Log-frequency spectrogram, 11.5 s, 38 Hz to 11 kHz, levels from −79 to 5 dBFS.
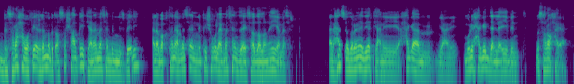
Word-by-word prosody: بصراحة 105 +6 0
هو 105 -1 +5
في 130 +2 +2
أشغال 115 +4 +2
ما 125 - +4
بتأثّرش 105 +5 -3
على 115 - +2
البيت، 135 -1 -2
يعني 90 +3 +2
أنا 110 - +2
مثلًا 110 -3 0
بالنسبة 90 +1 0
لي 135 +4 -3 0.3
أنا 95 - +4
باقتنع 100 +5 +1
مثلًا 110 +3 -1
إن 95 -4 -3
في 110 - -4
شغلة 110 -3 +1
مثلًا 105 +2 -3
زي 90 -2 +3
صيدلانية 90 +2 +1
مثلًا، 80 -2 -8 0.7
أنا - - 0
حاسس 135 -2 -1
الصيدلانية 110 +3 +4
ديَّة 115 +1 +3
يعني 85 -1 -3
حاجة 110 -4 +2
م 80 -2 -6
يعني 75 +1 -6
مريحة 110 +3 +1
جدًا 115 0 +3
لأي 90 +3 0
بنت، 85 -3 -7 0.2
بصراحة - - 0
يعني، - - -6
100 Hz, 195 wpm, -22 LUFS, 90-115 Hz, 0.7 s, هو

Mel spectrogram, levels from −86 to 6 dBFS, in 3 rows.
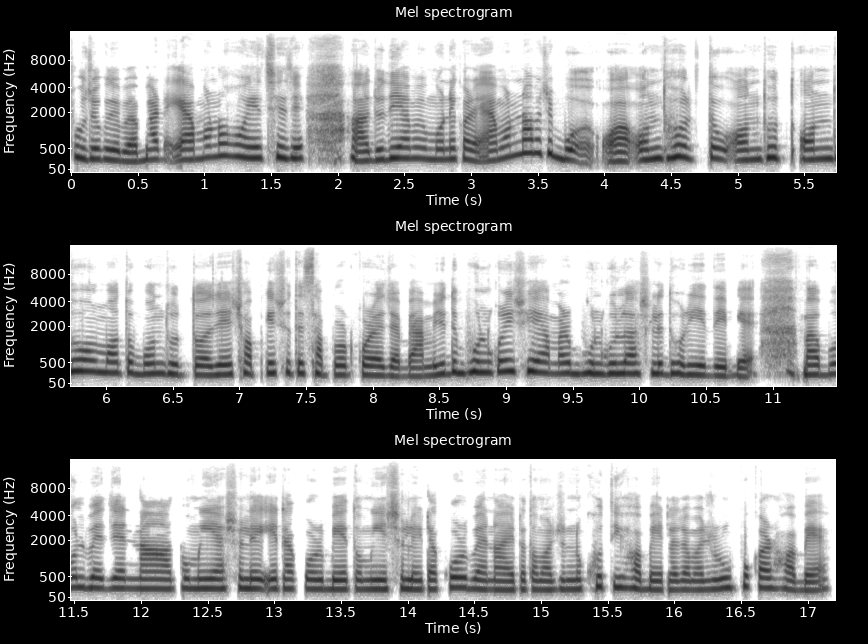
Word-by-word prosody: সুযোগ 255 -4 +1
দিবে। 210 -3 +1
বাট 240 0 -1 0.2
এমনও 285 +6 -1
হয়েছে 270 0 +1
যে 265 - +4 0.4
আ - - +3
যদি 240 +3 +2
আমি 265 0 -4
মনে 245 +1 -1
করি 245 -3 +1
এমন 275 +6 -2
না 385 - +5 0.2
যে 365 - +5
ব - - 0 0.3
অয়া 205 0 +3
অন্ধত্ব 265 +2 +1 0.2
অন্ধত 245 +3 +1 0.2
অন্ধর 270 +4 +3
মতো 255 0 0
বন্ধুত্ব 235 -3 -1 0.2
যে 215 - +4
সবকিছুতে 245 +1 -1
সাপোর্ট 210 -2 -1
করা 205 -1 +3
যাবে। 180 -1 -2
আমি 195 - -4
যদি 265 - 0
ভুল 275 -1 +5
করি 280 +1 +4
সে 290 - +4
আমার 240 +1 -1
ভুলগুলো 240 0 +2
আসলে 240 -1 -1
ধরিয়ে 215 -3 +2
দেবে 185 -2 0 0.4
বা 215 - +4
বলবে 235 0 +1
যে, 225 - +2
"না 215 - +2 0.2
তুমি 220 -1 0
আসলে 220 0 0
এটা 215 0 -1
করবে 205 -1 +1
তুমি 205 0 0
আসলে 210 +1 0
এটা 205 - -1
করবে 235 -3 +2
না। 195 - 0
এটা 195 +1 -3
তোমার 195 -1 -1
জন্য 200 0 0
ক্ষতি 250 -1 -1
হবে, 205 -2 0
এটা 190 0 -3
তোমার 190 0 -2
জন্য 210 +2 +1
উপকার 235 -1 0
হবে।" 180 -2 -1
235 Hz, 205 wpm, -18 LUFS, 210-255 Hz, 0.4 s, না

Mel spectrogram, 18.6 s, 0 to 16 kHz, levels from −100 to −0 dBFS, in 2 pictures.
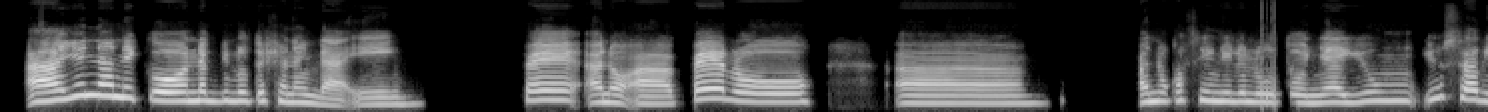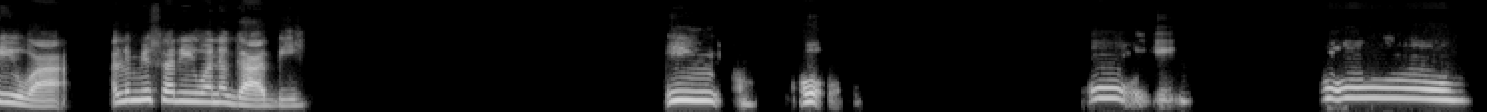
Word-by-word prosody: Ah, 265 +3 +9
yung 440 +3 +3
nanay 400 -5 +4
ko 275 -1 +7
nagluluto 270 -1 0
siya 265 -1 -3
ng 230 - -2
laing 185 +2 -3 0.6
pe 295 0 +3
ano, 235 -1 +1
ah, 200 -1 +2
pero, 320 0 +5 0.9
ah, 215 -1 -1 0.7
ano 260 +3 +1
kasi 280 +1 -5
niluluto 245 -3 -2
niya, 235 +2 0
yung 275 +3 -4
yung 365 +5 -6
sariwa, 230 - -1 0.3
alam 270 +5 -3
yung 300 0 -3
sariwa 270 -3 -2
na 235 - -4
gabi? 155 -1 -3 2.2
Ing, 285 -1 0 0.5
o 245 - -1
oo. - - -9 1.5
Oh, 345 -1 -5
eh. 300 0 -14 0.9
Oo, 340 -3 -3
270 Hz, 100 wpm, -23 LUFS, 215-300 Hz, 2.2 s, Ah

